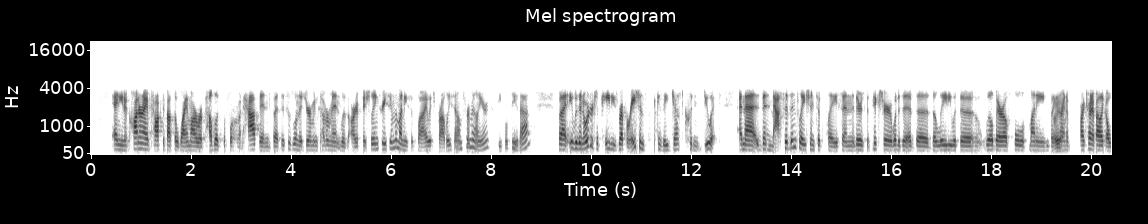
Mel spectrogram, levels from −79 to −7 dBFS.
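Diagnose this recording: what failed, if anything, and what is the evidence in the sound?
The codec stage is at fault. The whole 20-second speech clip carries G.729A coding at 8 kbit/s. The band is held to about 300 Hz to 3.5 kHz. Rebuilding speech from a vocal tract filter, pitch predictor and sparse pulses leaves plainly audible synthetic roughness.

The network stage dropped packets, and the speech decoder's VoIP packet loss concealment filled each gap. The gaps fall at 0.69–0.78 s, 2.83–2.98 s, 4.59–4.77 s (before "was artificially increasing the"), 11.16–11.28 s, 13.50–13.59 s (between "do it and that" and "massive inflation took place") and 17.61–17.82 s (between "the the lady with" and "wheelbarrow full of money"). Each gap lost 30 to 100 ms of audio. The decoder repeats its last pitch and filter at falling gain, giving a buzzy tone or fading coloured noise. Because each frame builds on the previous one, the sound stays distorted briefly after packets resume.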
